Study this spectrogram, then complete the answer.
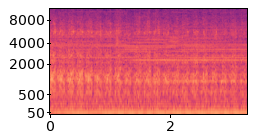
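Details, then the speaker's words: Abandoned Georgie Boy Cruise Master motorhome diesel, unused nearly a decade, rotten diesel: catches and runs unevenly with irregular knock about three times a second, never settling, then stalls; brief start then stall. "Ooh, that actually wanted to fire. Try again."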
